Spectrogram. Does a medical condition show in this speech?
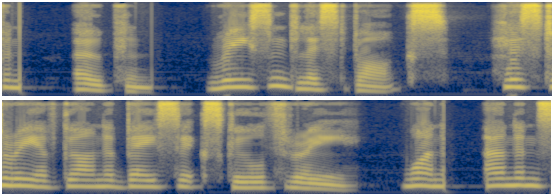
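No.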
